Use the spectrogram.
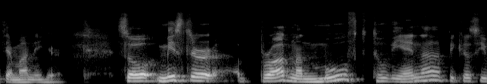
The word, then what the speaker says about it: Brodmann: than 200 years back Mr broadman as we pronounce it in in Austria Mr broadman he came from Germany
